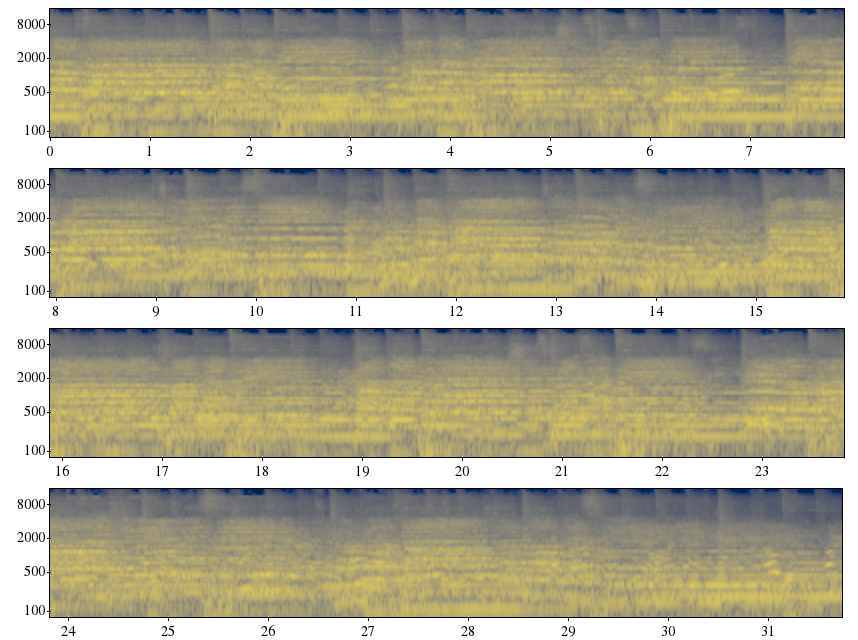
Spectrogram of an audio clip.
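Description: Choir singing a slow gospel hymn with instrumental accompaniment, held chords over a steady bass line.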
